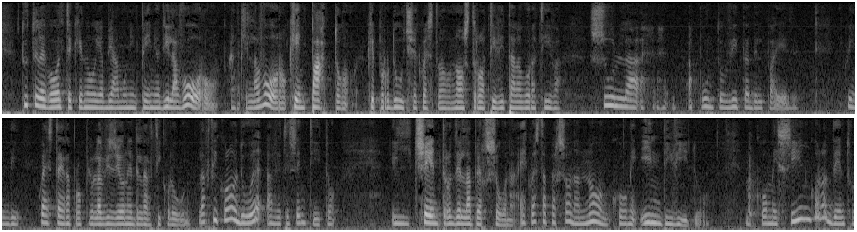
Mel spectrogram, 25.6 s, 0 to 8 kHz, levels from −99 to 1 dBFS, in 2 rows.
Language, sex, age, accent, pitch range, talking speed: Italian, female, 40-59, native, 160-185 Hz, 120 wpm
